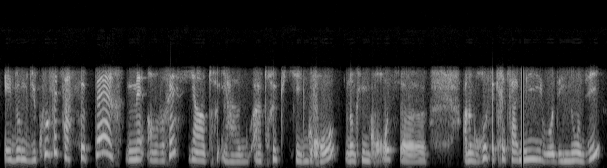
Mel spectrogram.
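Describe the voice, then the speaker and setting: A woman from Belgium, a guest talking casually and hesitantly about her family, with many pauses and restarts. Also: medium pitch, expressive, breathy edge, dry recording. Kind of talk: casual interview conversation. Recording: tinny phone-like line.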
